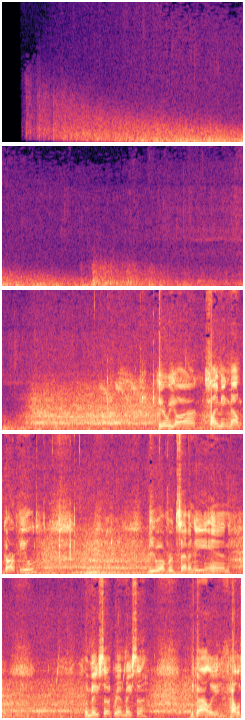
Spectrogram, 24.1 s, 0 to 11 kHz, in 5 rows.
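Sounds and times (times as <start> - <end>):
low rumbling noise: 2.2 - 24.0.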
